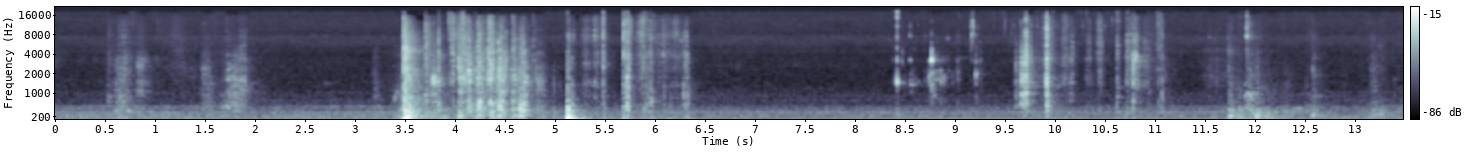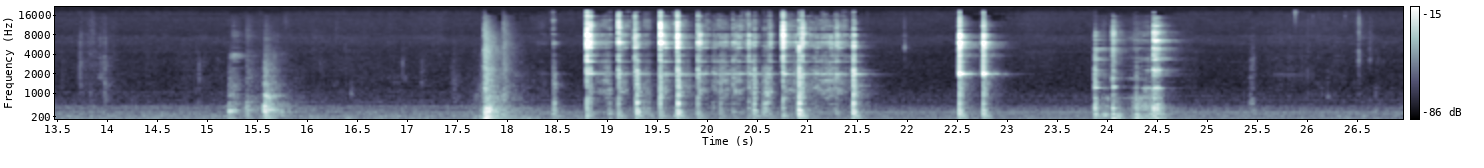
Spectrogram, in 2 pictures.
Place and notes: {
  "title": "A kitchen counter in Chestnut Mountain, Georgia, USA - Cuppa",
  "date": "2018-07-24 00:10:00",
  "description": "Does popping a pod of coffee into a Keurig coffee maker count as \"brewing\" coffee?",
  "latitude": "34.17",
  "longitude": "-83.80",
  "altitude": "283",
  "timezone": "America/New_York"
}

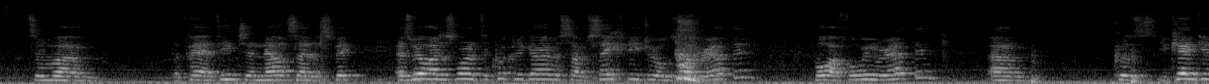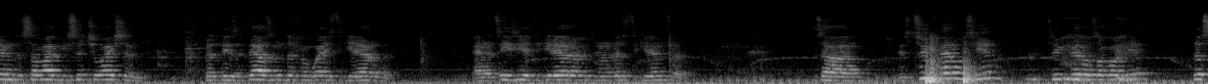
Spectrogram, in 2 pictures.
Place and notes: {
  "title": "neoscenes: Putiki boat house briefing",
  "date": "2010-12-10 10:01:00",
  "latitude": "-39.94",
  "longitude": "175.05",
  "altitude": "31",
  "timezone": "Pacific/Auckland"
}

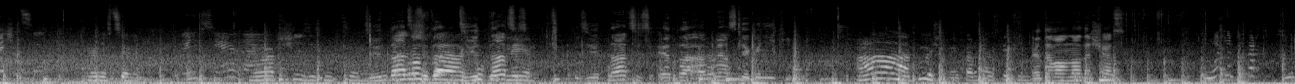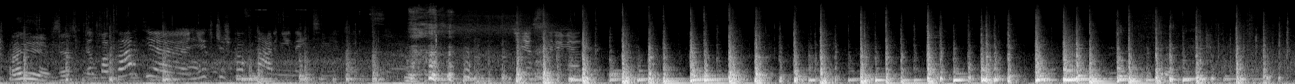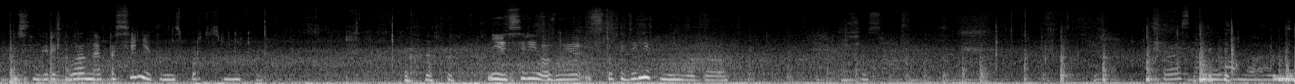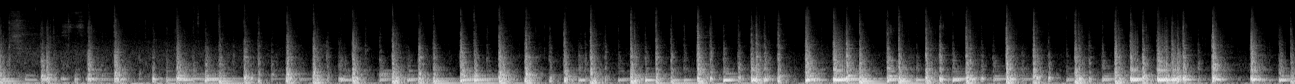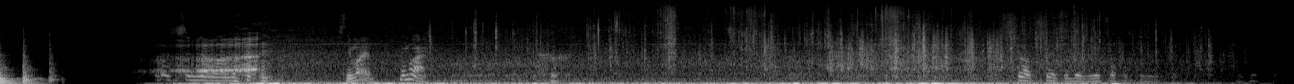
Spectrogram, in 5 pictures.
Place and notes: {
  "title": "Shaman Jungle at Kastrychnickaya street",
  "date": "2016-08-06 16:20:00",
  "description": "The sounds of a local band Shaman Jungle making an art installation at Kastrychnickaya street, talking to people and performing.",
  "latitude": "53.89",
  "longitude": "27.58",
  "altitude": "198",
  "timezone": "Europe/Minsk"
}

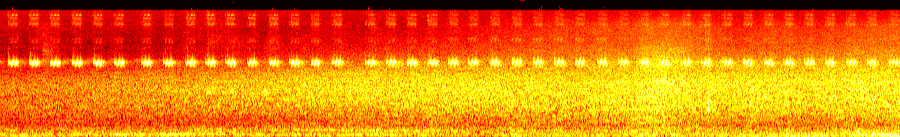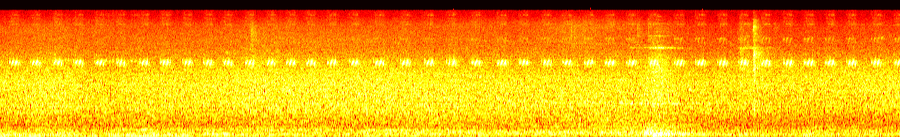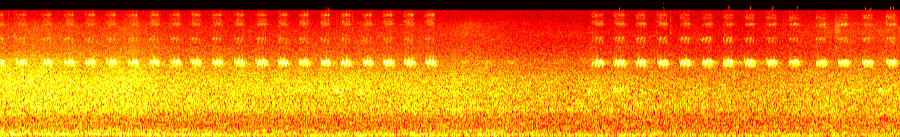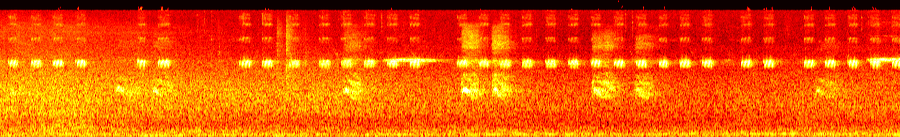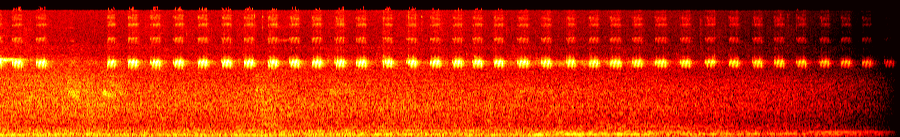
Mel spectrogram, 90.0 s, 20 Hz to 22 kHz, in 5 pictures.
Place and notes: {
  "title": "Bolton Hill, Baltimore, MD, USA - Cricket",
  "date": "2016-10-03 08:05:00",
  "description": "Recorded using onboard Zoom H4n microphones. The sounds of a cricket as well as traffic from North Avenue",
  "latitude": "39.31",
  "longitude": "-76.63",
  "altitude": "51",
  "timezone": "America/New_York"
}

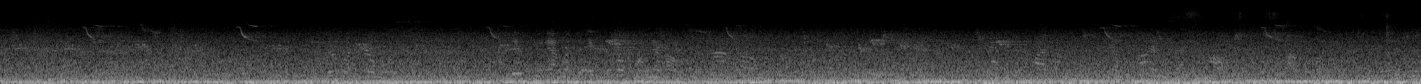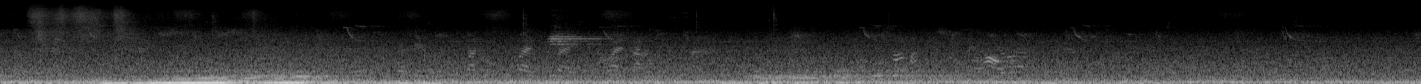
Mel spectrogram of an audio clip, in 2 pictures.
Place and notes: {
  "title": "大安公園, Taipei City - In the park",
  "date": "2015-06-18 17:18:00",
  "description": "In the park, Old people, Sweep the floor\nZoom H2n MS+XY",
  "latitude": "25.04",
  "longitude": "121.54",
  "altitude": "15",
  "timezone": "Asia/Taipei"
}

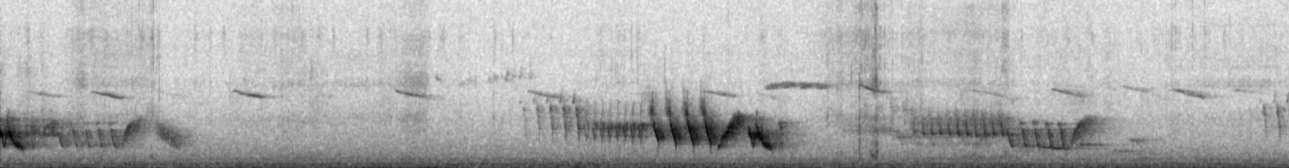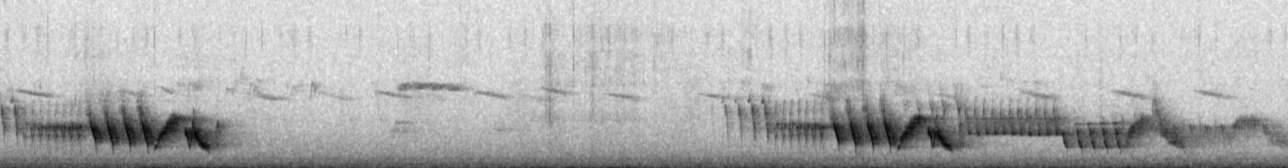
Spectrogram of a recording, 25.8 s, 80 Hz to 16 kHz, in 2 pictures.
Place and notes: {
  "title": "Bonaforth, Höllegrundsbach Deutschland - Höllegrundsbach 02 no water during summer",
  "date": "2012-05-25 17:42:00",
  "description": "recording in the dry creek bed of the Höllegrundsbach. There is no water during summer or like now hot spring.",
  "latitude": "51.40",
  "longitude": "9.61",
  "altitude": "236",
  "timezone": "Europe/Berlin"
}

